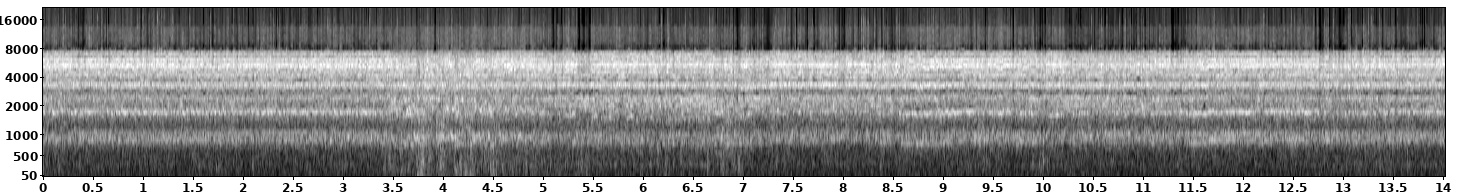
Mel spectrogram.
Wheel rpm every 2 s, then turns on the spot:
240, 230, 240, 220, 230, 230, 230.
none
